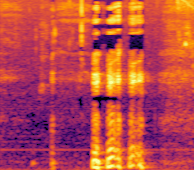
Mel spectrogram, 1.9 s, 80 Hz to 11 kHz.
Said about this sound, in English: Somebody's popping the cap over there, just pouring one out for us, man. Yeah. Just our official sponsors, V8 Energy.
